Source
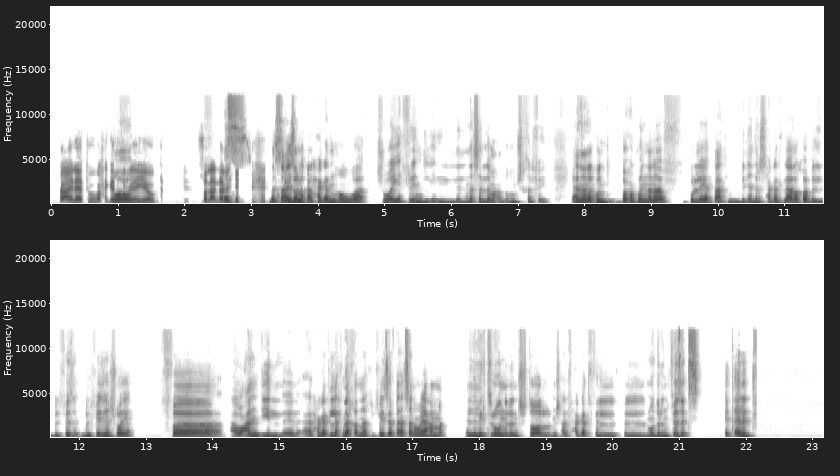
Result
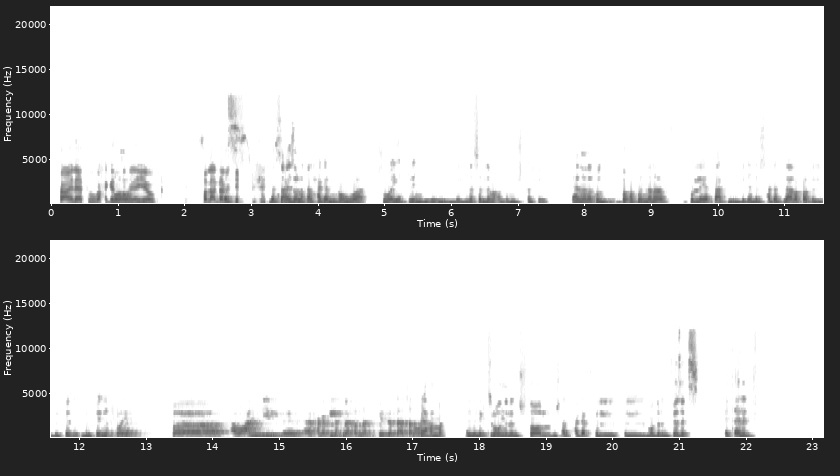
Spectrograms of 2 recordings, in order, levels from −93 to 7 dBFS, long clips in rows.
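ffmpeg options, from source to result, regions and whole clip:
-filter_complex "[0:a]asettb=1/sr,asplit=3[a][b][c];[a]atrim=end=12.424[d];[b]atrim=start=12.42:end=17.14,asetpts=PTS-STARTPTS,afade=t=in:d=0.004:c=qsin,afade=t=out:st=4.716:d=0.004:c=qsin,acompressor=threshold=-30dB:ratio=10:attack=3.2:release=140:knee=1:detection=peak,highpass=f=200:w=0.5412,highpass=f=200:w=1.3066,equalizer=f=250:t=q:w=4:g=-9,equalizer=f=600:t=q:w=4:g=-4,equalizer=f=1.7k:t=q:w=4:g=8,equalizer=f=2.4k:t=q:w=4:g=3,lowpass=f=3.7k:w=0.5412,lowpass=f=3.7k:w=1.3066,aecho=1:1:67|134|201|268|335|402:0.376|0.203|0.11|0.0592|0.032|0.0173,atrim=end_sample=208152[e];[c]atrim=start=17.136[f];[d][e]acrossfade=d=0.004:c1=hsin:c2=qsin[g];[g][f]acrossfade=d=0.004:c1=qsin:c2=hsin,asettb=1/sr,asplit=3[h][i][j];[h]atrim=end=19.004[k];[i]atrim=start=19:end=19.6,asetpts=PTS-STARTPTS,afade=t=in:d=0.004:c=qsin,afade=t=out:st=0.596:d=0.004:c=qsin,equalizer=f=380:t=o:w=0.36:g=-4.5,aecho=1:1:1.6:0.34,atrim=end_sample=26460[l];[j]atrim=start=19.596[m];[k][l]acrossfade=d=0.004:c1=hsin:c2=qsin[n];[n][m]acrossfade=d=0.004:c1=qsin:c2=hsin,afftdn=nr=24:nf=-38,bandreject=f=2.5k:w=8.3,acompressor=threshold=-31dB:ratio=6,volume=-2.5dB"

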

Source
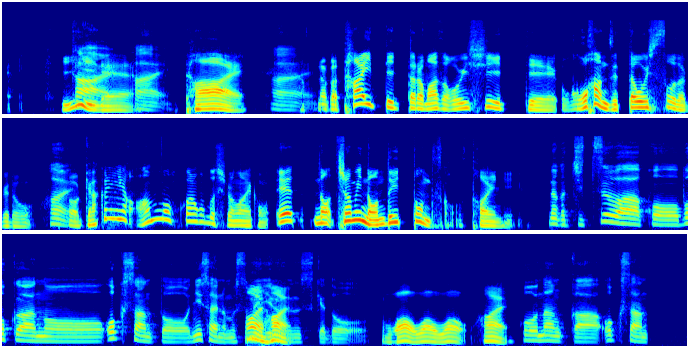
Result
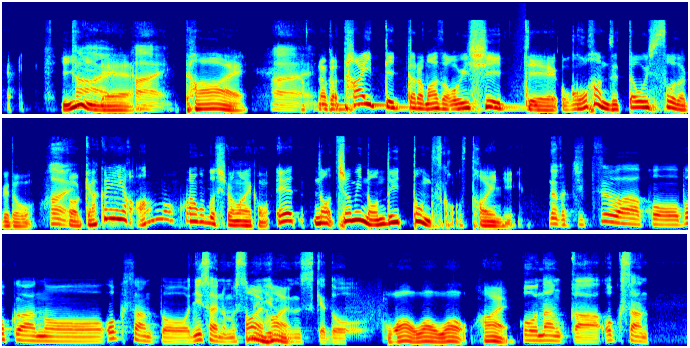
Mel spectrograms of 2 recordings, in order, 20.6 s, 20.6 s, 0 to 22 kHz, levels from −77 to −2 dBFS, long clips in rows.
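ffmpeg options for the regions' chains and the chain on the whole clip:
-filter_complex "[0:a]asettb=1/sr,asplit=3[a][b][c];[a]atrim=end=3.274[d];[b]atrim=start=3.27:end=5.36,asetpts=PTS-STARTPTS,afade=t=in:d=0.004:c=qsin,afade=t=out:st=2.086:d=0.004:c=qsin,highpass=46,bandreject=f=60:t=h:w=6,bandreject=f=120:t=h:w=6,bandreject=f=180:t=h:w=6,bandreject=f=240:t=h:w=6,acompressor=mode=upward:threshold=-26dB:ratio=2.5:attack=3.2:release=140:knee=2.83:detection=peak[e];[c]atrim=start=5.356[f];[d][e]acrossfade=d=0.004:c1=hsin:c2=qsin[g];[g][f]acrossfade=d=0.004:c1=qsin:c2=hsin,asettb=1/sr,asplit=3[h][i][j];[h]atrim=end=8.294[k];[i]atrim=start=8.29:end=8.74,asetpts=PTS-STARTPTS,afade=t=in:d=0.004:c=qsin,afade=t=out:st=0.446:d=0.004:c=qsin,lowpass=f=2.3k:w=0.5412,lowpass=f=2.3k:w=1.3066,asplit=2[l][m];[m]adelay=24,volume=-6dB[n];[l][n]amix=inputs=2:normalize=0,atrim=end_sample=19845,acompressor=threshold=-42dB:ratio=2.5:attack=3.2:release=140:knee=1:detection=peak[o];[j]atrim=start=8.736[p];[k][o]acrossfade=d=0.004:c1=hsin:c2=qsin[q];[q][p]acrossfade=d=0.004:c1=qsin:c2=hsin,asettb=1/sr,asplit=3[r][s][t];[r]atrim=end=12.454[u];[s]atrim=start=12.45:end=15.58,asetpts=PTS-STARTPTS,afade=t=in:d=0.004:c=qsin,afade=t=out:st=3.126:d=0.004:c=qsin,lowpass=f=1.1k:p=1,aemphasis=mode=reproduction:type=50kf[v];[t]atrim=start=15.576[w];[u][v]acrossfade=d=0.004:c1=hsin:c2=qsin[x];[x][w]acrossfade=d=0.004:c1=qsin:c2=hsin,asettb=1/sr,asplit=3[y][z][aa];[y]atrim=end=17.154[ab];[z]atrim=start=17.15:end=17.58,asetpts=PTS-STARTPTS,afade=t=in:d=0.004:c=qsin,afade=t=out:st=0.426:d=0.004:c=qsin,aeval=exprs='val(0)+0.5*0.00178*sgn(val(0))':c=same,highpass=550,lowpass=2.7k[ac];[aa]atrim=start=17.576[ad];[ab][ac]acrossfade=d=0.004:c1=hsin:c2=qsin[ae];[ae][ad]acrossfade=d=0.004:c1=qsin:c2=hsin,acrossover=split=330[af][ag];[ag]acompressor=threshold=-39dB:ratio=2[ah];[af][ah]amix=inputs=2:normalize=0,highpass=f=92:w=0.5412,highpass=f=92:w=1.3066,alimiter=level_in=23dB:limit=-1dB:release=50:level=0:latency=1,volume=-1dB"

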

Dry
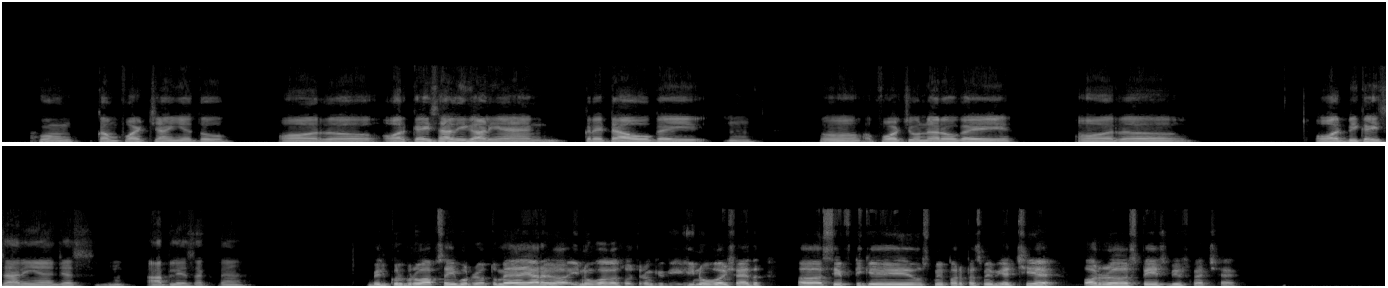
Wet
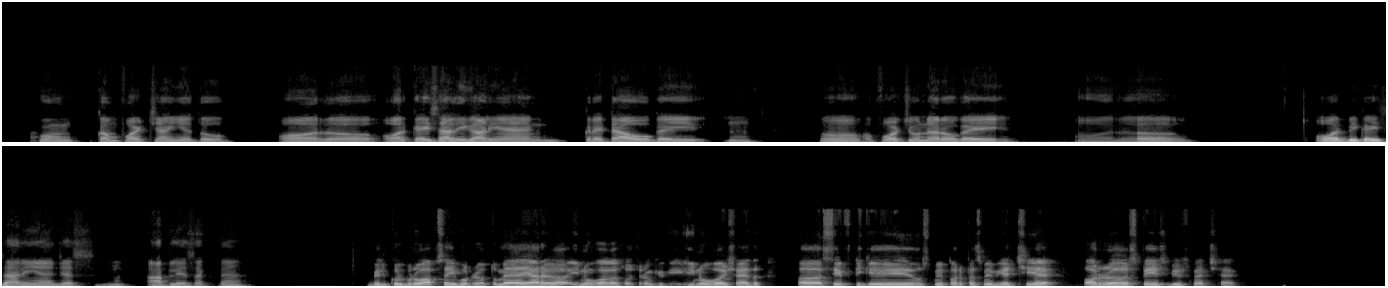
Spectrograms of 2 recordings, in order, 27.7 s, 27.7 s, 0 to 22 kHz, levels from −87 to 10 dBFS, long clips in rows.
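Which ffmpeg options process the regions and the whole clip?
-filter_complex "[0:a]asettb=1/sr,asplit=3[a][b][c];[a]atrim=end=9.934[d];[b]atrim=start=9.93:end=11.36,asetpts=PTS-STARTPTS,afade=t=in:d=0.004:c=qsin,afade=t=out:st=1.426:d=0.004:c=qsin,bass=f=250:g=15,treble=f=4k:g=15,acompressor=threshold=-39dB:ratio=16:attack=3.2:release=140:knee=1:detection=peak[e];[c]atrim=start=11.356[f];[d][e]acrossfade=d=0.004:c1=hsin:c2=qsin[g];[g][f]acrossfade=d=0.004:c1=qsin:c2=hsin,asettb=1/sr,asplit=3[h][i][j];[h]atrim=end=13.214[k];[i]atrim=start=13.21:end=13.9,asetpts=PTS-STARTPTS,afade=t=in:d=0.004:c=qsin,afade=t=out:st=0.686:d=0.004:c=qsin,lowpass=f=1.3k:p=1,equalizer=f=360:t=o:w=1.8:g=13[l];[j]atrim=start=13.896[m];[k][l]acrossfade=d=0.004:c1=hsin:c2=qsin[n];[n][m]acrossfade=d=0.004:c1=qsin:c2=hsin"

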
